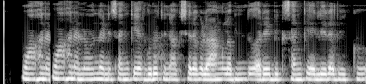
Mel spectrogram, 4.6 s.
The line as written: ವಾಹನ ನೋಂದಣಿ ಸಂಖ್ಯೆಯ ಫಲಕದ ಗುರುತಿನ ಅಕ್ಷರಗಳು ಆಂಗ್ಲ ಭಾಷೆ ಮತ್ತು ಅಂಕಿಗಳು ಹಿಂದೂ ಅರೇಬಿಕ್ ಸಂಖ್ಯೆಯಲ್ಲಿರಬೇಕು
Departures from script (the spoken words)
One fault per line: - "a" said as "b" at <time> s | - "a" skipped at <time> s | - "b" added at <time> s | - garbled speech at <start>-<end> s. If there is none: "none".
- "ವಾಹನ" added at 0.7 s
- "ಫಲಕದ" skipped at 1.8 s
- "ಭಾಷೆ ಮತ್ತು ಅಂಕಿಗಳು" skipped at 2.9 s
